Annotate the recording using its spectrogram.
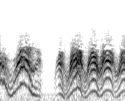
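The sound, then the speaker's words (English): A duck quacks alone: one drawn-out nasal call, a short pause, then a quick run of four loud, bright quacks rising and falling in pitch. “Oh, it's my darling little ducky.”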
